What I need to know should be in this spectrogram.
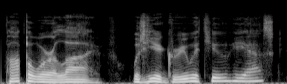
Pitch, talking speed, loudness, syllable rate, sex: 125 Hz, 230 wpm, -15 LUFS, 6.6 syllables/s, male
